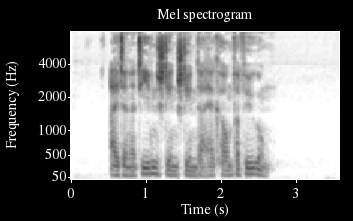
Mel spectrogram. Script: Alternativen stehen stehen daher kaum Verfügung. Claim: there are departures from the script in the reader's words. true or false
false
